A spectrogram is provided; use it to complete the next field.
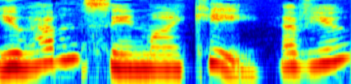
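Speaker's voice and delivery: pitch rises on have you. Teaching question tags in yes-no questions, rising on the tag have you. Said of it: "you have to use a rising intonation".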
